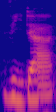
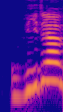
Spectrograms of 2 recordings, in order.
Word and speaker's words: wieder: me say one thing Vida vida is something that native Germans mess up all the time one because it always sounds like it's a long e so a lot of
